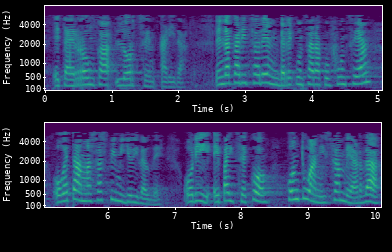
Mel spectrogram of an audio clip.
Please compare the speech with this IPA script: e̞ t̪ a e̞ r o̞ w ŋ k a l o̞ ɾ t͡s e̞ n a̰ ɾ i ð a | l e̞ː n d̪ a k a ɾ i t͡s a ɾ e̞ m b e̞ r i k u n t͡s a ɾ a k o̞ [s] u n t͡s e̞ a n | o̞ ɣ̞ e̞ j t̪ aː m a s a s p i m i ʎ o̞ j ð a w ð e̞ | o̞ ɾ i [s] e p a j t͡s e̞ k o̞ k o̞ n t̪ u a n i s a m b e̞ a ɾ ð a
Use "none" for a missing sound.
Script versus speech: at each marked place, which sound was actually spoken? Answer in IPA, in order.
f, none

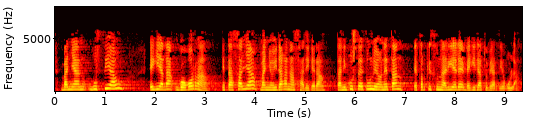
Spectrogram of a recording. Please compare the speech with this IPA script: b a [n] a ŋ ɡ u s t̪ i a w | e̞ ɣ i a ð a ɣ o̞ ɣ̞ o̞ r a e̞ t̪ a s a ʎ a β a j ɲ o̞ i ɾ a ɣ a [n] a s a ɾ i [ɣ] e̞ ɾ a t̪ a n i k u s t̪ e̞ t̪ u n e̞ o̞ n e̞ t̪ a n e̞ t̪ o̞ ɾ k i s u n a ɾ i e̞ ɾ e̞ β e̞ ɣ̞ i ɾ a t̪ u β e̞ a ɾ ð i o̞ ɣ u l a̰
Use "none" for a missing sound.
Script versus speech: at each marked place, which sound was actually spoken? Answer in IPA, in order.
ɲ, n, ɣ

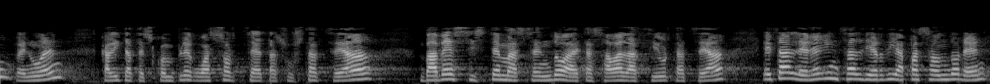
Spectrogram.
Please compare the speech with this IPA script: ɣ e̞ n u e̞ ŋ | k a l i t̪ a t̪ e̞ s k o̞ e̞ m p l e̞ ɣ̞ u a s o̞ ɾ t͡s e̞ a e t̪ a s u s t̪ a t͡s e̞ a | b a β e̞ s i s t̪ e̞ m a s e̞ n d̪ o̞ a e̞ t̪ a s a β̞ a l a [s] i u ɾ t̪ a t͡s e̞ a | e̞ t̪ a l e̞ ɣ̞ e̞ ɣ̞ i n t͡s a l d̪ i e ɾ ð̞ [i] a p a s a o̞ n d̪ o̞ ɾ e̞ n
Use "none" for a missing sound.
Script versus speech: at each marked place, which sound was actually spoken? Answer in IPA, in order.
s, i

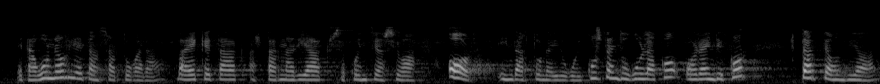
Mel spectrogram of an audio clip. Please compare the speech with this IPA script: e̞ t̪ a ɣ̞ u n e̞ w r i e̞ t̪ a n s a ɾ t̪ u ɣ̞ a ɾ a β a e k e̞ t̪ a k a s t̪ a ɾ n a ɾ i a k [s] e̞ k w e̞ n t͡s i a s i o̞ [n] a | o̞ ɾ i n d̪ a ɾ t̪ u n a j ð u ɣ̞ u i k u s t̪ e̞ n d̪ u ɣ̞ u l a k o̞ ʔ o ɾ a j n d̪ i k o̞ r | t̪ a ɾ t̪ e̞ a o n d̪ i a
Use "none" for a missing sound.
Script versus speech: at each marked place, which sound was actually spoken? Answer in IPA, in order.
s, none

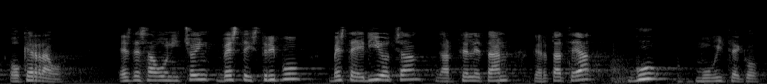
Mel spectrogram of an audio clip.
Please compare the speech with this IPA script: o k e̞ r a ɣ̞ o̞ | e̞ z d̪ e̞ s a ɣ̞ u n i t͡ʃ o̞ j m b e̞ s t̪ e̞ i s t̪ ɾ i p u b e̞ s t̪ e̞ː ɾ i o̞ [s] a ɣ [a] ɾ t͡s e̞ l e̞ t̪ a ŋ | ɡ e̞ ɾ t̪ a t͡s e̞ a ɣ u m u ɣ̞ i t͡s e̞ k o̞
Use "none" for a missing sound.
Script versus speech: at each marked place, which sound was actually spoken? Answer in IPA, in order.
t͡s, a

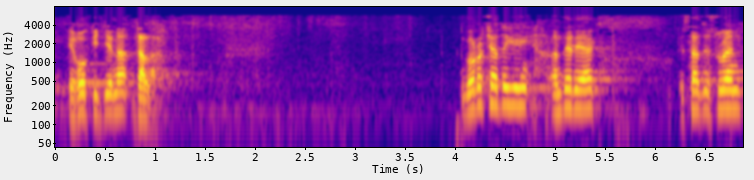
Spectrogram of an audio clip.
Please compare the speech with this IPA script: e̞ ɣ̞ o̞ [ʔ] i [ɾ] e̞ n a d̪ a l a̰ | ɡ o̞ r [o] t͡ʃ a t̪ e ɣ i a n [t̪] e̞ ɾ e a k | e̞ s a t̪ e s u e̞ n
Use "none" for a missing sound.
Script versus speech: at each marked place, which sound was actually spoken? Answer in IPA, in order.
k, ʎ, o, d̪

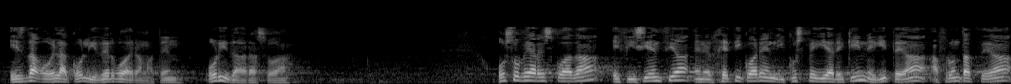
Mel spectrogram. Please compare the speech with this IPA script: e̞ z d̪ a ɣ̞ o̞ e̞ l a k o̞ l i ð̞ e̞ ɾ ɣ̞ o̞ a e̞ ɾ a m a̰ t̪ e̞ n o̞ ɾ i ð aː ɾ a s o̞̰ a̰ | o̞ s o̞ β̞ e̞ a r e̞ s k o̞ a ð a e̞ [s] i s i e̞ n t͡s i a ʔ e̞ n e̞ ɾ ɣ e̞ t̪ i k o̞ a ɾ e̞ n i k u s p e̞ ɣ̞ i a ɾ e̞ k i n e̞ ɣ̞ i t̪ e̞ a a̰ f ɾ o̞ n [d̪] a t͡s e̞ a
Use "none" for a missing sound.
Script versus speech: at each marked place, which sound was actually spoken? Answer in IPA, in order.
f, t̪

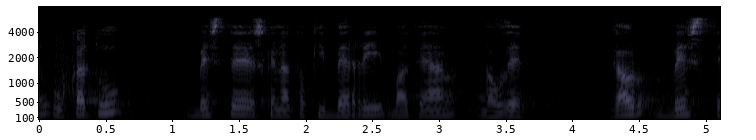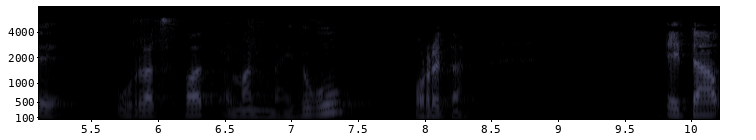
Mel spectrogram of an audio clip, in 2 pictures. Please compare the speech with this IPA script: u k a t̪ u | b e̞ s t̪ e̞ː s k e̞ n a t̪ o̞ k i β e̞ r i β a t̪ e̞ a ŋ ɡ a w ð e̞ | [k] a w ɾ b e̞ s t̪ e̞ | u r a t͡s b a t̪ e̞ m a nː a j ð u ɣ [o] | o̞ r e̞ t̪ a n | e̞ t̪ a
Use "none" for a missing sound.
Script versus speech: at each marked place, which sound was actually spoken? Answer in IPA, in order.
ɡ, u

